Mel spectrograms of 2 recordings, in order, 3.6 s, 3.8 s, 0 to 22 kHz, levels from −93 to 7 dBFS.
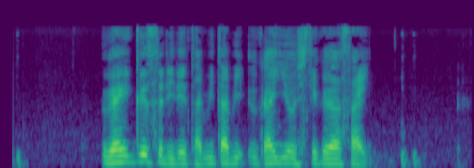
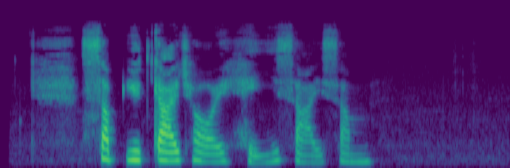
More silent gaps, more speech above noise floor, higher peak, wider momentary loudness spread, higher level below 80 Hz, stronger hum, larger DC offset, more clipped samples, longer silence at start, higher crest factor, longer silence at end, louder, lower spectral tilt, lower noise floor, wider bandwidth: neither; about the same, 43 dB vs 45 dB; about the same, -4 dBFS vs -2 dBFS; second, 7 LU vs 22 LU; first, -66 dBFS vs -86 dBFS; neither; neither; neither; first, 0.75 s vs 0.3 s; second, 20 dB vs 26 dB; second, 0.4 s vs 1.05 s; about the same, -23 LUFS vs -25 LUFS; first, -5 dB/octave vs -3.5 dB/octave; second, -66 dBFS vs -70 dBFS; about the same, 11.5 kHz vs 12 kHz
